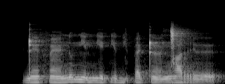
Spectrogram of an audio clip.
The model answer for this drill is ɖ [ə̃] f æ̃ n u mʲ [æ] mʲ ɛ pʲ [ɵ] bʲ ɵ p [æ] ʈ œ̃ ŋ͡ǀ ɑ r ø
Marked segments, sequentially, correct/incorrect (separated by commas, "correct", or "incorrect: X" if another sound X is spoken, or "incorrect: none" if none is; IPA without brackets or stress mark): incorrect: ɛ̃, incorrect: æ̃, incorrect: ɔ, correct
